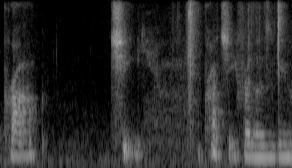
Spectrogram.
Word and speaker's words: Prachi: Oh, and Prachi is my first name, and it is pronounced like Prada and Chihuahua, so Prachi.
